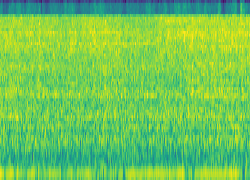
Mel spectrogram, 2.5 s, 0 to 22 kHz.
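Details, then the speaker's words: 1969 Ford F100 V8 revived after 30+ years idles with a deep, even burble, running on a hot wire straight from the battery to the coil after suspected power loss in the ignition switch; no internal noises or smoke, fuel pump still not pumping. "It's idling, it sounds pretty good, no internal noises, I haven't noticed any smoke."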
